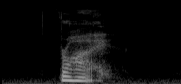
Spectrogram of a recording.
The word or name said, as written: fry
